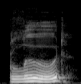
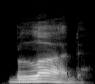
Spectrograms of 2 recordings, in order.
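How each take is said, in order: First: The vowel sounds like a long oo. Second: The vowel sounds like a strong ah. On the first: The speaker calls it wrong. "My students often say blood. That is wrong" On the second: The speaker calls it right. "So it's a very strong ah"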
